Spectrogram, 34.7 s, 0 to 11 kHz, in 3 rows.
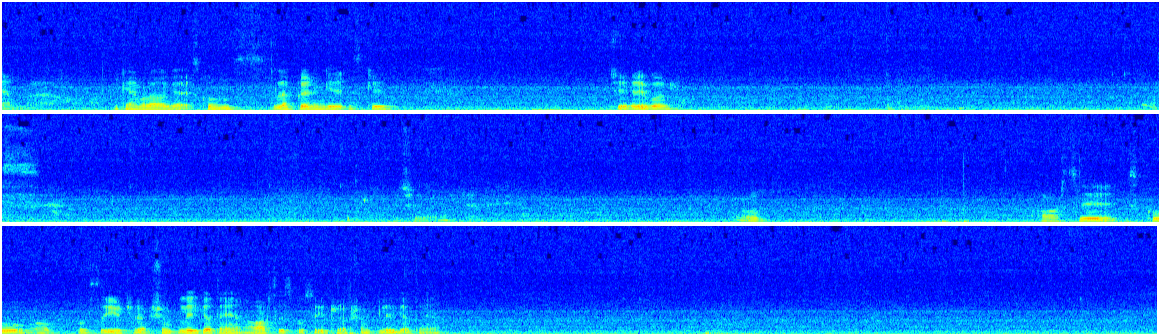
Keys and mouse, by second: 0.0-1.2 drag, 5.1-6.5 drag, 7.5-8.9 drag, 9.3-10.7 s, 11.2 click, 12.2 click, 14.3-15.0 drag, 15.8 drag, 21.0 r, 26.5 r, 29.4 click, 30.2 r, 33.8 click.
